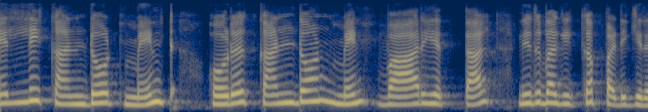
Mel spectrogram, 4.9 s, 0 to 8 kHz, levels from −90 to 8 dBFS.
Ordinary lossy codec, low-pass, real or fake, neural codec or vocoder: none; 7.2 kHz; fake; codec, 16 kHz, 8 kbps, FunCodec, trained on Chinese and English, 25 frames a second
